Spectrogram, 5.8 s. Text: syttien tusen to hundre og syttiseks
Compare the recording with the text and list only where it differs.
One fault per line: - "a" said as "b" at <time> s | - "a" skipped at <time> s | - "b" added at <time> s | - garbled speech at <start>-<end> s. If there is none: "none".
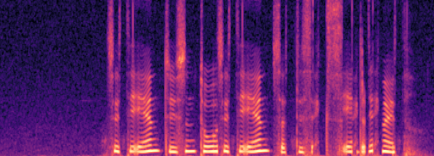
- "hundre" said as "syttien" at 3.0 s
- garbled speech at 4.6-5.4 s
